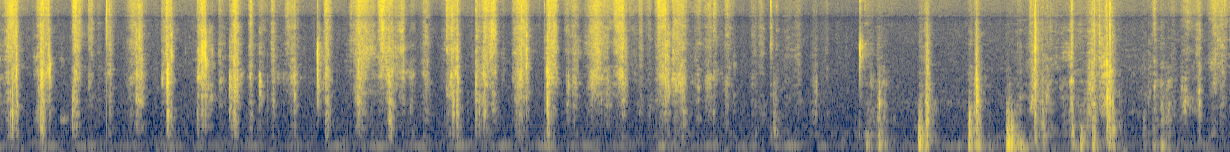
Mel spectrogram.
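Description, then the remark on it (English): Cards being shuffled, a steady stream of crisp papery snaps and flicks that come in quick bursts with short pauses, with no talking over them. “I'm shuffling the cards right now to see what comes.”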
